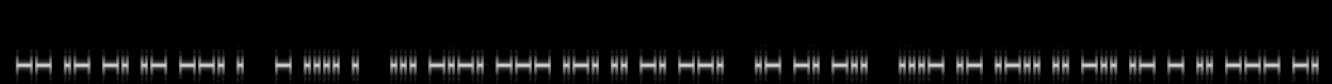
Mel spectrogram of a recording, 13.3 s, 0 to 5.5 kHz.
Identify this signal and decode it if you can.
Morse code, heard as a keyed tone, about 25 wpm, 600 Hz. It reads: MANAGE THE SCORING AND VALIDATION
